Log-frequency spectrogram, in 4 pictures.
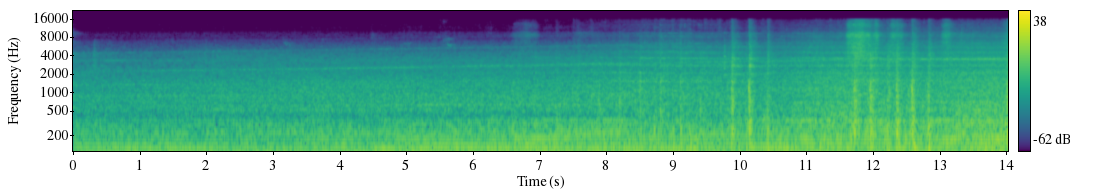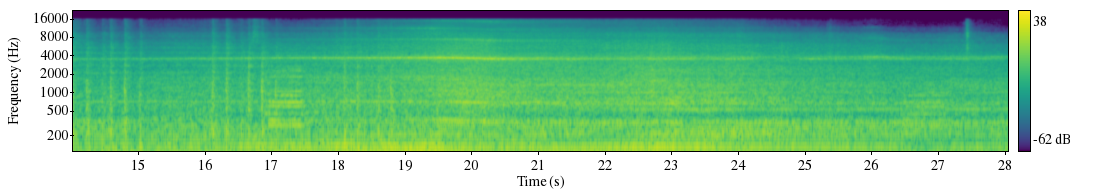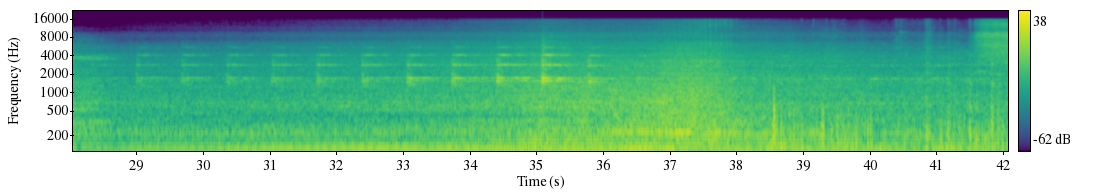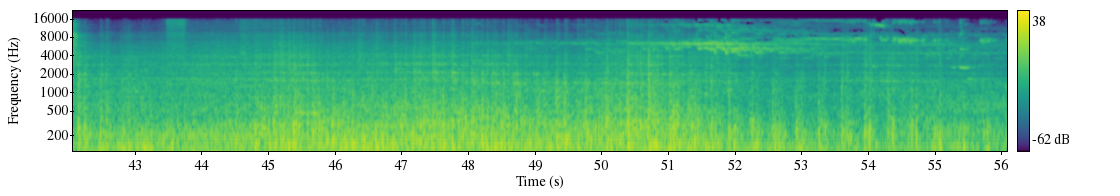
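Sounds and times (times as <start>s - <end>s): diesel locomotive engine rumble: 0.0s - 56.0s
train wheels clicking over rail joints: 11.6s - 17.1s, 38.6s - 55.4s
train horn: 16.6s - 29.4s.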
